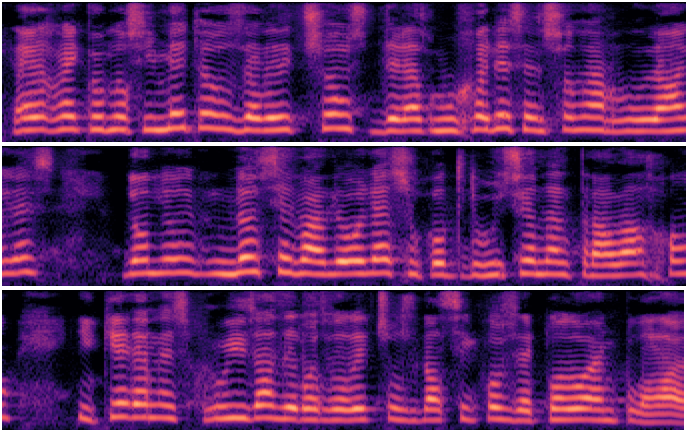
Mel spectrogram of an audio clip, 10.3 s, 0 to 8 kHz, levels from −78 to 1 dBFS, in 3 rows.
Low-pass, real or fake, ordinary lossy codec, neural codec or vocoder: none; fake; none; codec, 16 kHz, 1 kbps, FreqCodec, larger model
